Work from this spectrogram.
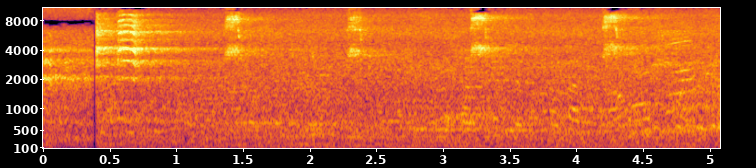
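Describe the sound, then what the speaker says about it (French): Parrots squawk in repeated bursts at a distance, several calls spaced about a second apart over a steady noisy outdoor background; a brief voice comes in early. "regarde les perroquets là-bas!"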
